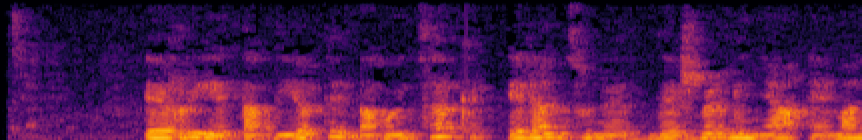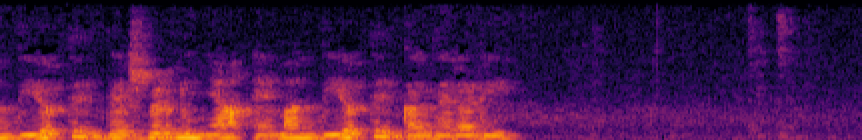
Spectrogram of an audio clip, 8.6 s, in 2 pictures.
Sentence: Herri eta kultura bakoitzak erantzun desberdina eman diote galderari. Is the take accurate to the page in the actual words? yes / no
no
